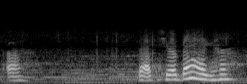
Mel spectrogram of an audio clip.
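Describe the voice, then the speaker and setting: A woman's voice: fairly high pitch, slow. An actress playing a timid, wistful young woman, hesitant, plain-spoken and eager to please, in a 1940s radio drama. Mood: shy, tentative. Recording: muffled 1940s radio broadcast with music.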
